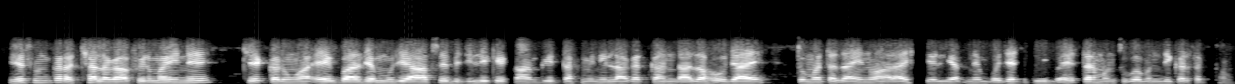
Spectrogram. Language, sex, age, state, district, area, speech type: Urdu, male, 60+, Maharashtra, Nashik, urban, conversation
